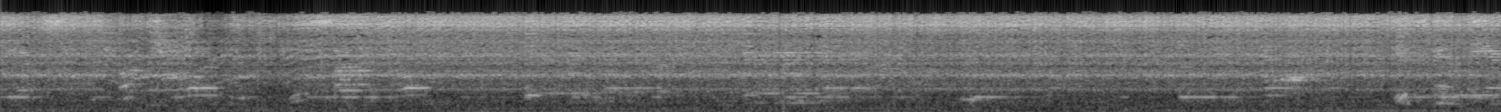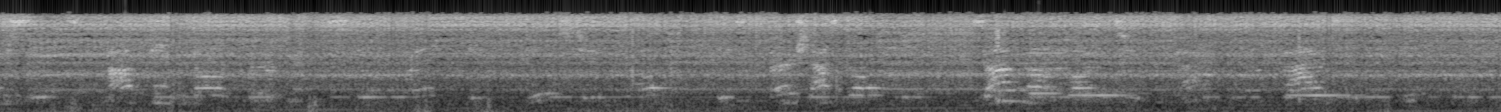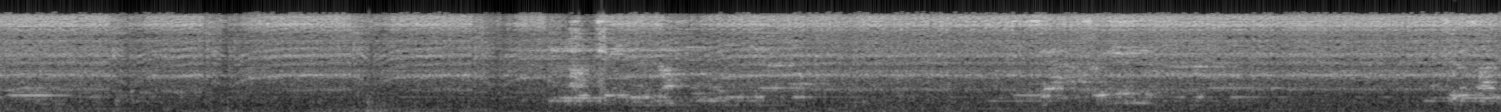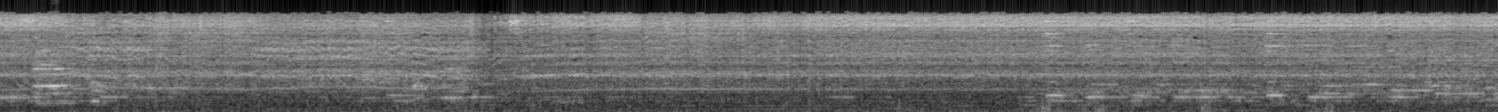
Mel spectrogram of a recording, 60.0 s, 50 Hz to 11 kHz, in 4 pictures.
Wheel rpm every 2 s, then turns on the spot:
150, 130, 160, 160, 160, 160, 160, 160, 160, 160, 160, 160, 160, 160, 160, 150, 130, 100, 120, 160, 160, 160, 160, 160, 150, 140, 160, 160, 160, 160.
none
